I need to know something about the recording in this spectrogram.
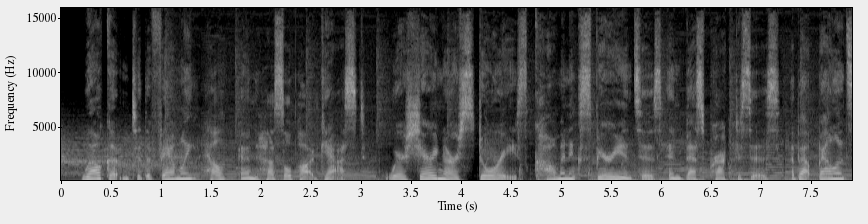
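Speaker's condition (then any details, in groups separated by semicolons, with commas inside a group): No condition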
